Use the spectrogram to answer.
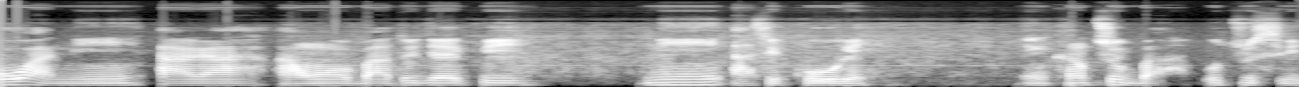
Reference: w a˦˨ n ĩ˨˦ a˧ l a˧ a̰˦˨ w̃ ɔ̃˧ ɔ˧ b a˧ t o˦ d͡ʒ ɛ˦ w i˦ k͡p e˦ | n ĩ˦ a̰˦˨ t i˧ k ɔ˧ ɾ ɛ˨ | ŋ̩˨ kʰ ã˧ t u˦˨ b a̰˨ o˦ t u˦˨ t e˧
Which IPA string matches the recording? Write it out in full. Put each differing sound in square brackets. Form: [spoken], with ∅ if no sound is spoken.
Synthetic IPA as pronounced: w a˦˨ n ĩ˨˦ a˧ [ɾ] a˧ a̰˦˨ w̃ ɔ̃˧ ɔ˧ b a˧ t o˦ d͡ʒ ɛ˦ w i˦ k͡p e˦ | n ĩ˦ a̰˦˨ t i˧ k [o˧] ɾ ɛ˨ | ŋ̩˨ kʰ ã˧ t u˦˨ b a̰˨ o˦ t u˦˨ [s] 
